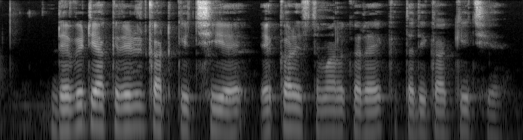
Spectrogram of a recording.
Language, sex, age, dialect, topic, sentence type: Maithili, male, 18-24, Angika, banking, question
